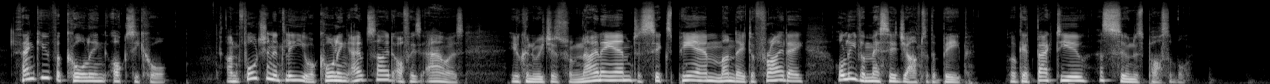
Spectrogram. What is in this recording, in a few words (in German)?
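British telefon, englisch; sprecher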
